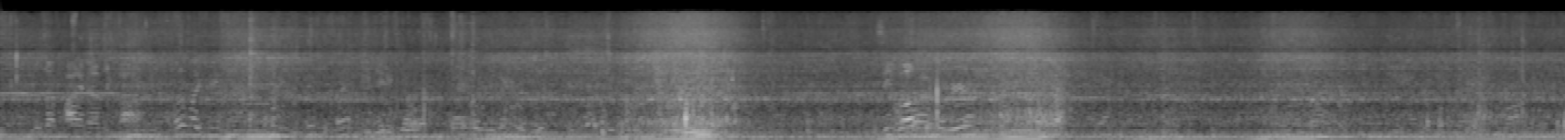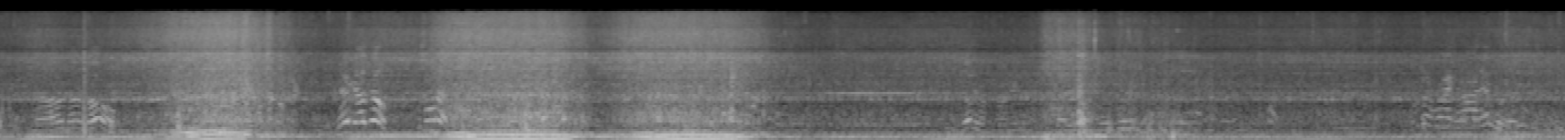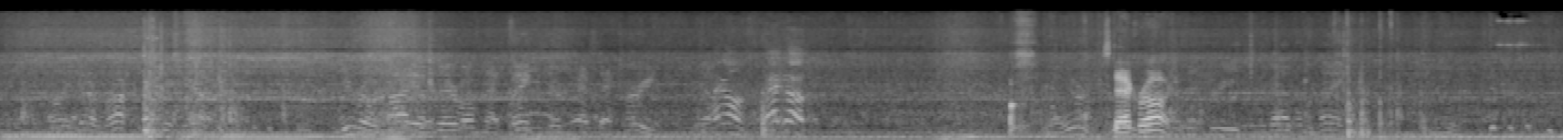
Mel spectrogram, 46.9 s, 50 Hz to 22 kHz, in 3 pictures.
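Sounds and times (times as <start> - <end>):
engine revving under load: 0.0 - 46.9.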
